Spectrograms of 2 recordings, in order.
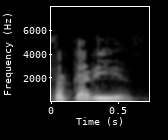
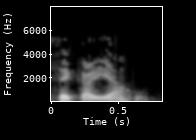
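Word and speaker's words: זכריה: Es Sofonyahu, no es Zacarías, es Secariahu.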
